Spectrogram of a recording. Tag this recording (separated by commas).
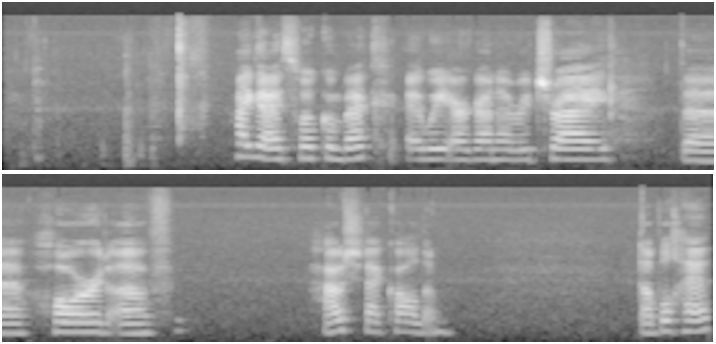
Speech, inside a small room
